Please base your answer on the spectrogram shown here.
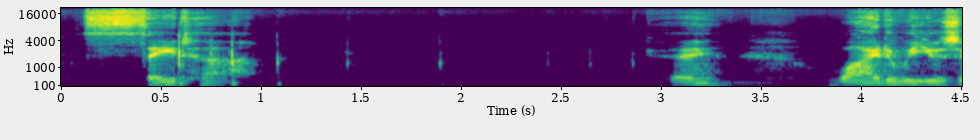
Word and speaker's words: theta: a greek letter and that greek letter is pronounced theta okay why do we use a greek letter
